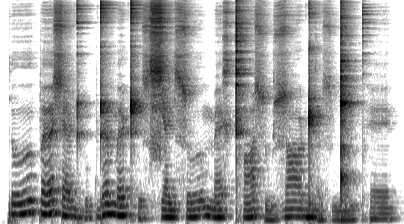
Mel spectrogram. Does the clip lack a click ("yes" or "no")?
no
